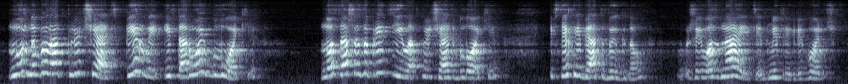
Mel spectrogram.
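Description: An actress playing a distraught young female lab engineer, halting and deferential, in a muffled, echoey 1970 Soviet radio play recording. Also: high-pitched, pushed and bright, heavily acted.

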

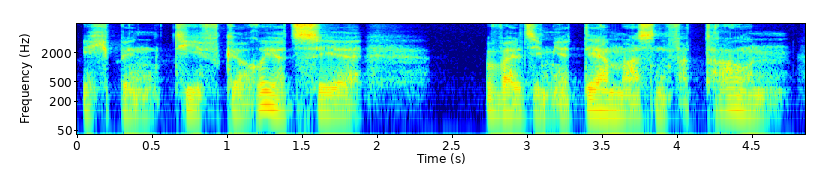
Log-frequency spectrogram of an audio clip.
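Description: A man's voice: deep voice, slow pace, fairly bright tone, breathy edge, heavily acted. An actor playing a wily young captive king in a radio play, theatrical and ingratiating in his feigned submission. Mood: feigned awe. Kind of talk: 1970s German radio play acting.

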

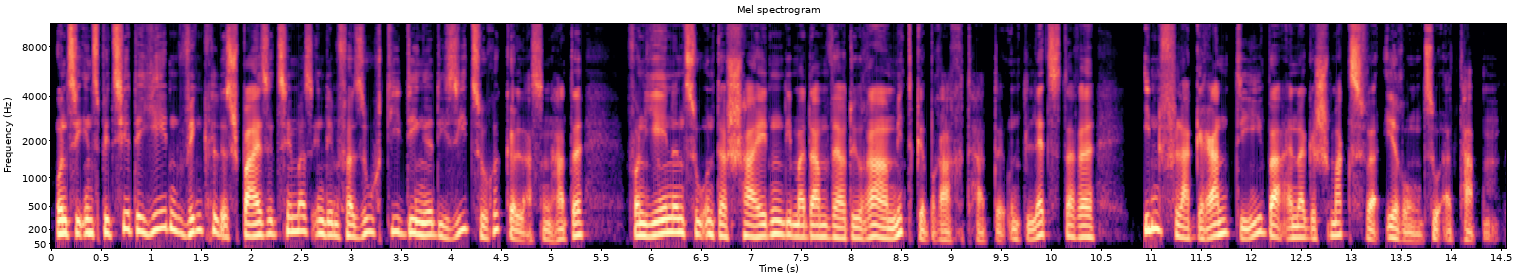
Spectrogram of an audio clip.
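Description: An actor in a literary radio drama playing a refined young man who recounts his memories in a measured, introspective way. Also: mid-range voice, animated, lightly acted. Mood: reflective. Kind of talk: literary first-person narration in radio drama.

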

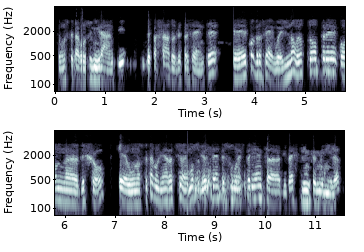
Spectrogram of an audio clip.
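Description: A man's voice: mid-range voice, normal speed, husky. A man giving explanatory answers as an interview guest, a festival's artistic director. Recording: tinny phone-like line, roomy echo.

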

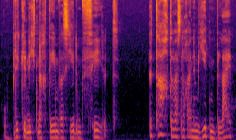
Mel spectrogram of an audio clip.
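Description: Dark, husky courtly confidante. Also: female voice, low-pitched, exaggerated voice. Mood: encouraging. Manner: formal, measured verse delivery. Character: consoling, devoted lady friend of a princess. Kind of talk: classical German verse radio drama acting.

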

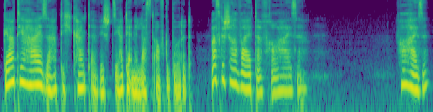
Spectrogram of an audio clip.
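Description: Brooding woman reporter in a radio drama, low dark voice, intense and halting. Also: animated, exaggerated voice. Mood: restless, weary. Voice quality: low, husky. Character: brooding, driven woman journalist, troubled by her story. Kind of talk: German radio play, intimate monologue and interview.

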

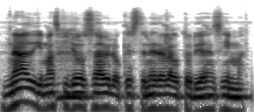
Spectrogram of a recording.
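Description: An actor playing a protective, gently flirtatious hostel keeper in a radio drama, familiar and reassuring. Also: male voice, on the low side, steady tone, quick pace, natural voice. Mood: earnest, protective.

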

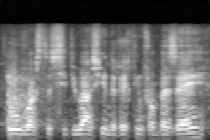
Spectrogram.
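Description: A man's voice: medium pitch, steady tone, fast, darkish tone, close to an everyday voice. A man playing a sober, concerned husband in a wartime radio play, speaking with restraint. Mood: grave. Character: sober, concerned husband helping at a field hospital. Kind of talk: radio drama acting.

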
